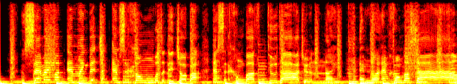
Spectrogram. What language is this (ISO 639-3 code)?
vie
